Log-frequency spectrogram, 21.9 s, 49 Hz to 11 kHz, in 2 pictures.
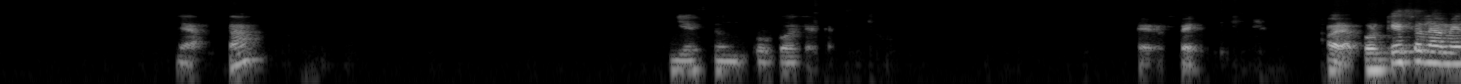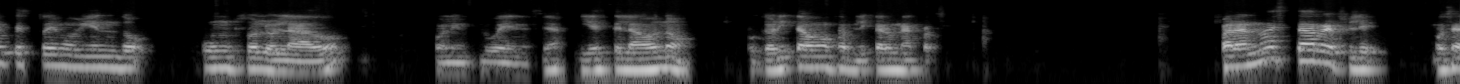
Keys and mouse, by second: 5.6 click, 6.6-9.4 middle drag, 10.0 KP_1, 11.6-12.7 drag, 14.7 click, 16.6 shift+middle click, 18.1 shift+middle click, 19.3 click, 19.9 shift+middle click, 21.1-21.9 drag.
